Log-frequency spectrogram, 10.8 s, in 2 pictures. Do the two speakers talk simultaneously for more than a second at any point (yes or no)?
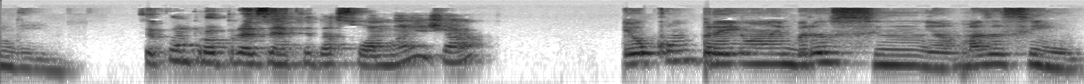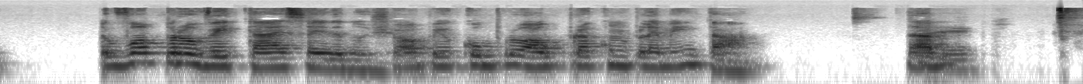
no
